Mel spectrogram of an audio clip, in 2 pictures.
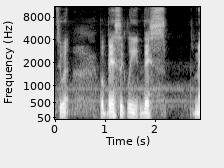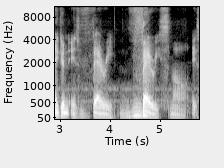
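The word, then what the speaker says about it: M3GAN: But anyway, coming in at number 5 is Megan. But obviously, it's spelt with a 3, so that's why I've typed it like that. Megan. That's how they say it in the film. Not Megan, Megan. Like that.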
